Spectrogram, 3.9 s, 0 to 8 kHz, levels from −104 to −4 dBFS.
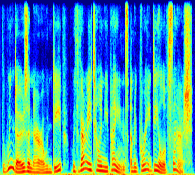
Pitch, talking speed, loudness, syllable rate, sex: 200 Hz, 245 wpm, -18 LUFS, 6.0 syllables/s, female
